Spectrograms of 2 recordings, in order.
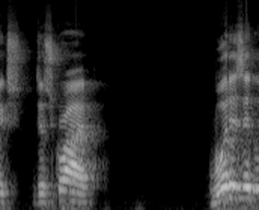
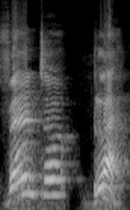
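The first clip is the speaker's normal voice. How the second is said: VANTABLACK slow, loud and high; emphatic repeat; 7 semitones higher, 6 dB louder, much slower than usual. Real, not acted. Presenter announcing the substance's name to viewers, slow and emphatic. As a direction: hit VANTABLACK hard, drawn out word by word.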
